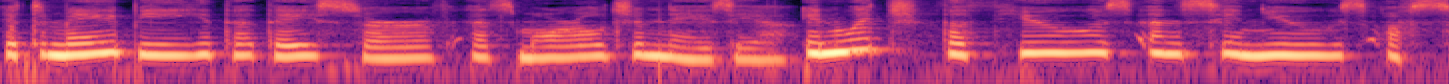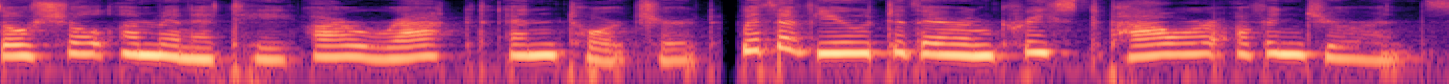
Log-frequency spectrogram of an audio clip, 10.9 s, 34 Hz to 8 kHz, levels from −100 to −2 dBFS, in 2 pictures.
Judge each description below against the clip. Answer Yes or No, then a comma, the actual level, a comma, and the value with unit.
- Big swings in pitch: No, average, 3.5 semitones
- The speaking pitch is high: Yes, high, 225 Hz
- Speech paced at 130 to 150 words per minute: No, average, 170 wpm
